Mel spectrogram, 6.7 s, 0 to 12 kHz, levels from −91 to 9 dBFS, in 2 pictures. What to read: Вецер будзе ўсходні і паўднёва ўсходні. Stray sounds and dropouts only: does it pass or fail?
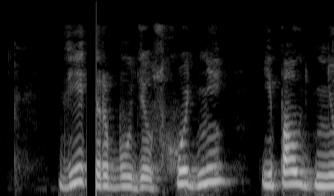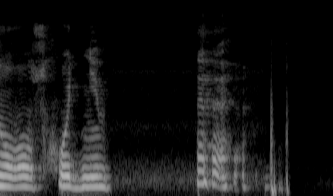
fail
